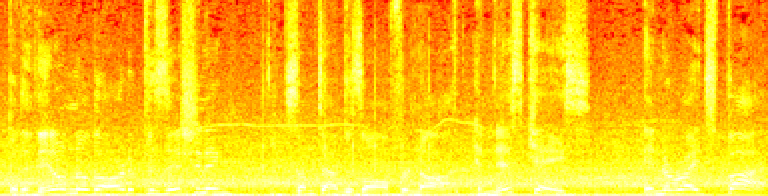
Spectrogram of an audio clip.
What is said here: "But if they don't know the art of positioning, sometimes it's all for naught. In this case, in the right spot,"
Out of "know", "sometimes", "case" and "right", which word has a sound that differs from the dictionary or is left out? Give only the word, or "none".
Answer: none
